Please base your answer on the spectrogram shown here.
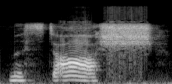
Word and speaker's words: moustache: Moustache. Remember, again, it sounds like shh, which you think should be spelled sh, but remember, today we are looking at the spelling ch for the shh sound.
